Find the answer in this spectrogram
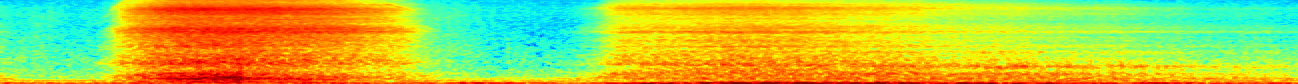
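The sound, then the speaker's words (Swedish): A deep breath: a long, loud rush of air swells and fades, then after a short gap a steadier, sustained breathy hiss continues to the end, with no talking. “Jag drar nämligen ett djupt andetag och det kommer jag dra med hela svenska folket.”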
